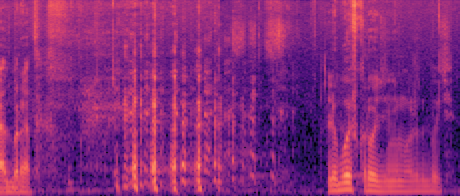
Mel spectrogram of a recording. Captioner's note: laugh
